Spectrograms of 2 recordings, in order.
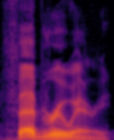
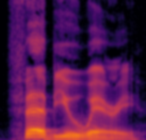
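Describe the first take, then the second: First: The R after the B is pronounced. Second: The R after the B is silent. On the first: The speaker calls it wrong. "they'll add this R" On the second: The speaker calls it right. "we drop that first R, and we say just February"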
